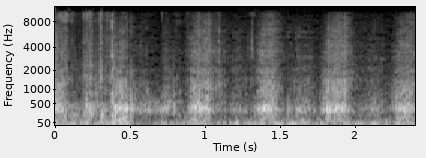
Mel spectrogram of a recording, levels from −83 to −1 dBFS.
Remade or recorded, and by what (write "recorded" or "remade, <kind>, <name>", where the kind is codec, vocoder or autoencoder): recorded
